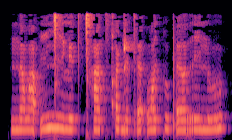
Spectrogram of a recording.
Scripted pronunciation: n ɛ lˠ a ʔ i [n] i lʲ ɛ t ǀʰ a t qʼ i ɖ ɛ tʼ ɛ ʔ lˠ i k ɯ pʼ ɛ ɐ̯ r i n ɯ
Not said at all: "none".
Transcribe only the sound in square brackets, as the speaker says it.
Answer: ŋ͡ǀ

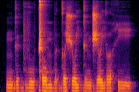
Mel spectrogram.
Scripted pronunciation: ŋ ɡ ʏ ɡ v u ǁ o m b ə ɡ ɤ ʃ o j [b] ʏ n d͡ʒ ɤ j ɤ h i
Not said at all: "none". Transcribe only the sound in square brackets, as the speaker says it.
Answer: ɡ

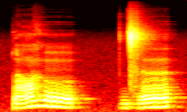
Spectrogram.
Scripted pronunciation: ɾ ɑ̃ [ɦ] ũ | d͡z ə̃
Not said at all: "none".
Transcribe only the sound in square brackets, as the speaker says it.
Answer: ɦ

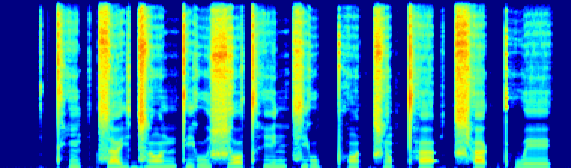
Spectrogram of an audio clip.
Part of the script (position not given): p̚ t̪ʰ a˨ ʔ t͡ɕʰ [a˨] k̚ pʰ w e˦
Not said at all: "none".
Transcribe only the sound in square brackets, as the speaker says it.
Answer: a˦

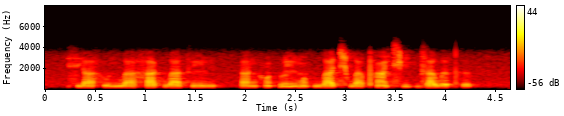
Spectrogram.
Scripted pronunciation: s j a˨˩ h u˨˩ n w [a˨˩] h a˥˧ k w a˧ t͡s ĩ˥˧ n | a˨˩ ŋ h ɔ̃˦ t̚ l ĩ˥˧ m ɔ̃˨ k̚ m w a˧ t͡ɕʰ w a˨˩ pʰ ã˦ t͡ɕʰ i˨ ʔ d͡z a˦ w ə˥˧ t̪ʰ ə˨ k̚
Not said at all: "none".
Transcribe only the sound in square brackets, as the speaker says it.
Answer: a˨˩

